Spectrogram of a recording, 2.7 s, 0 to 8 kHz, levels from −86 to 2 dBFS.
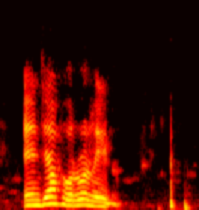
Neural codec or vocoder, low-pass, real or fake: codec, 16 kHz, 4 kbps, FreqCodec, larger model; 7.2 kHz; fake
